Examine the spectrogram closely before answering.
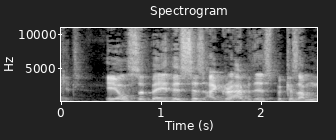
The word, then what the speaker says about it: Ailsa Bay: All right, we're drinking, and I'm going to pronounce it correctly, and then you can destroy it. Ailsa Bay. That's what I said. Ailsa Bay. Ailsa Bay.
